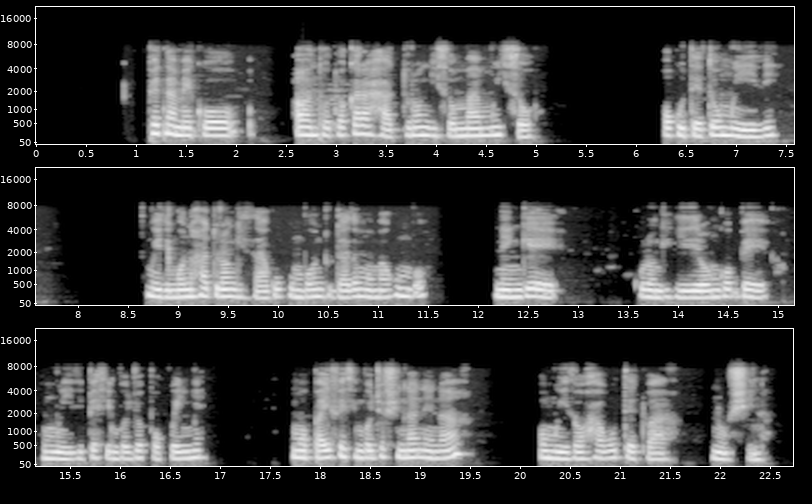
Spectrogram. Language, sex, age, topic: Oshiwambo, female, 25-35, agriculture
